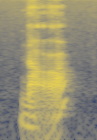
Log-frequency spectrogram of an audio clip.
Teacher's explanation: when you pronounce nar, you just start with na and quickly roll the tip of your tongue a bit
